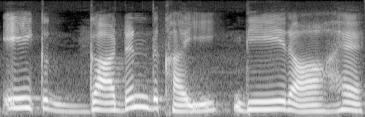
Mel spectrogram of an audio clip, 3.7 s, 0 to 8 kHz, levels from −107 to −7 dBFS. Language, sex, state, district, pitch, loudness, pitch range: Hindi, male, Punjab, Fazilka, 190 Hz, -15 LUFS, 160-220 Hz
